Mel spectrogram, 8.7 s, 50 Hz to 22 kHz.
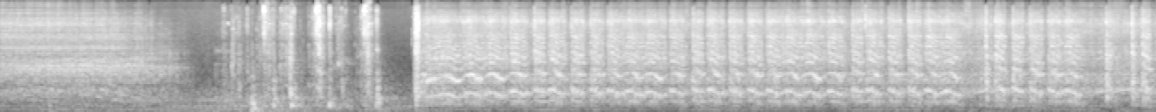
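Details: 1971 Plymouth Road Runner (questioned 340 H-code V8) after filter and fresh 10W-40 oil: starter grinds the engine over at an uneven churn with no catch or firing; cranks but won't start, with no fuel being delivered.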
